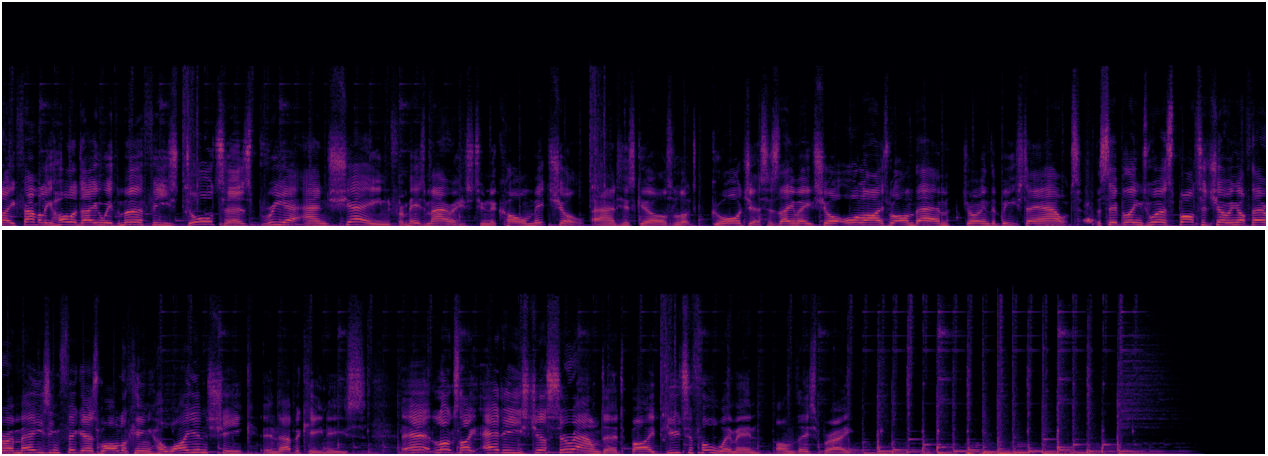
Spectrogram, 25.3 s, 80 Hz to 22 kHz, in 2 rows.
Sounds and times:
Speech: 0.0s - 21.2s
Music: 0.0s - 24.7s.

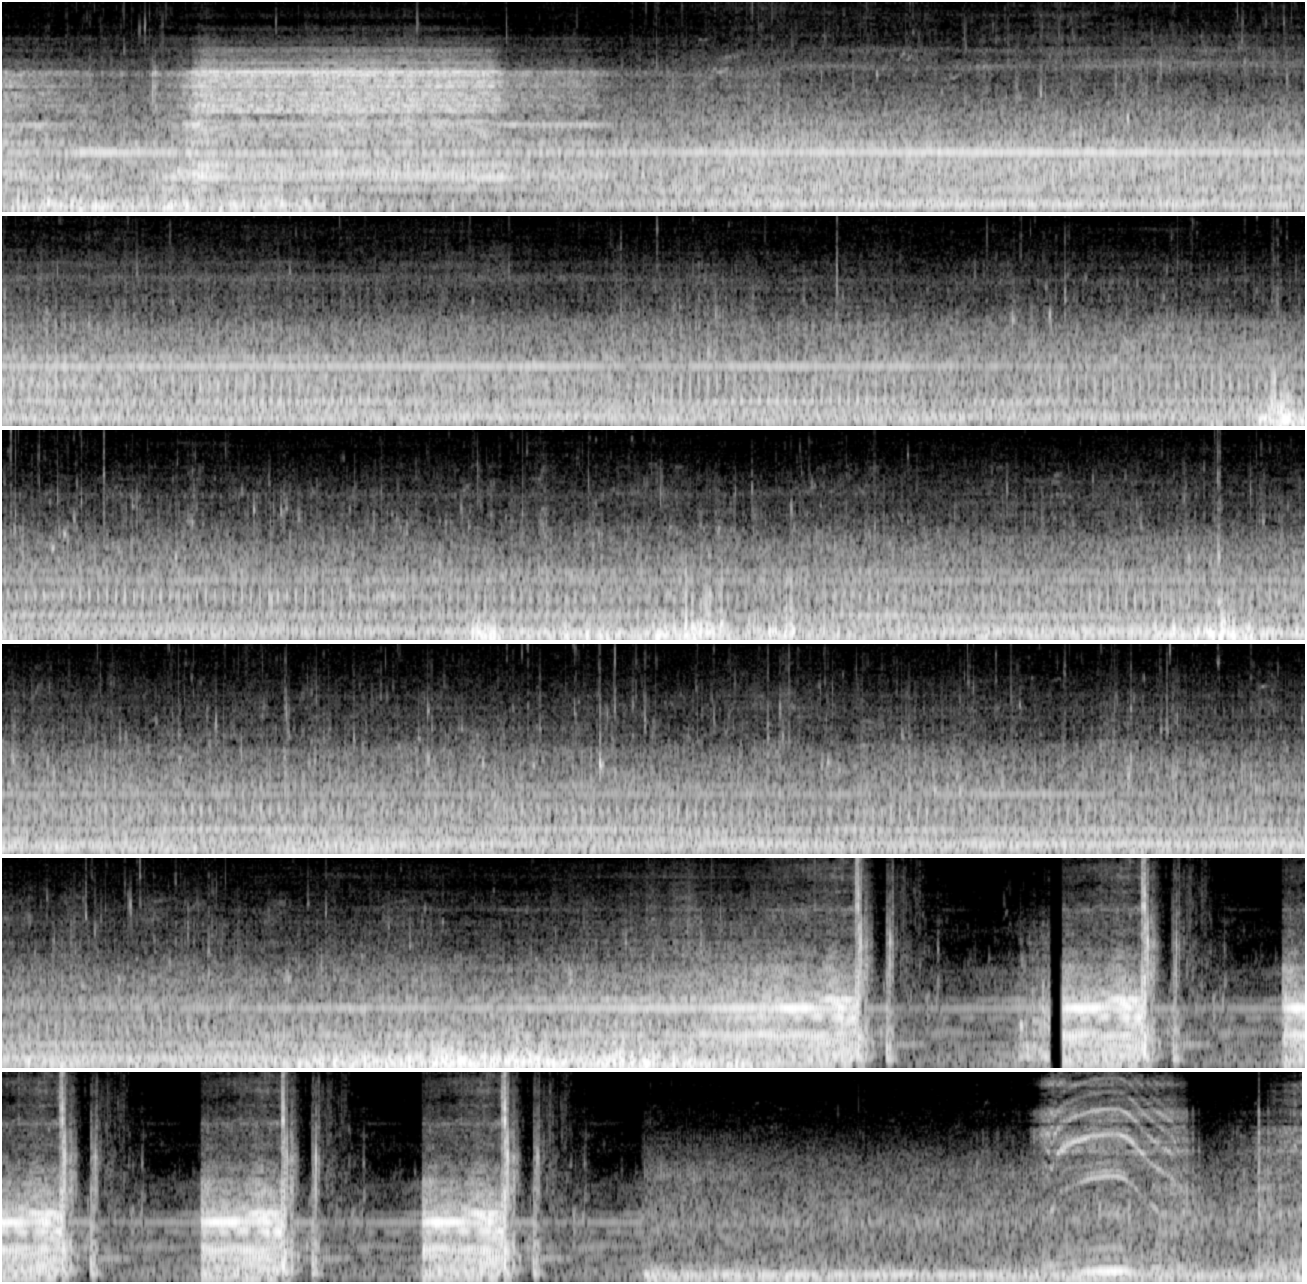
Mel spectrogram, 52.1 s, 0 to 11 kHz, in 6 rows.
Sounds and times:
Motorboat, speedboat: 0.0s - 52.1s.

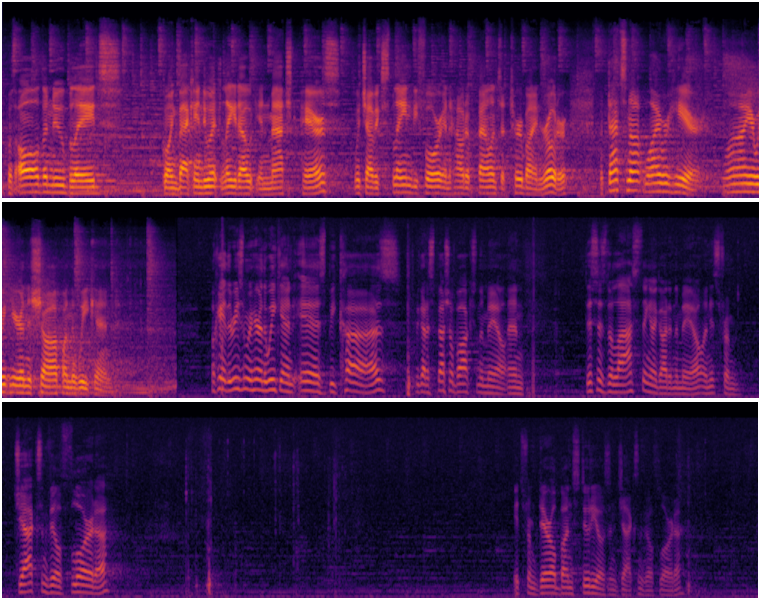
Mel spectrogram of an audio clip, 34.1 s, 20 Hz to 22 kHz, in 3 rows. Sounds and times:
Music: 0.0s - 34.0s
Speech: 0.1s - 1.8s, 2.4s - 13.1s, 14.5s - 19.2s, 20.1s - 24.4s, 30.4s - 33.0s.

